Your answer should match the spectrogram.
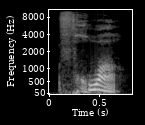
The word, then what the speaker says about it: froid: Froid. final D not pronounced.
